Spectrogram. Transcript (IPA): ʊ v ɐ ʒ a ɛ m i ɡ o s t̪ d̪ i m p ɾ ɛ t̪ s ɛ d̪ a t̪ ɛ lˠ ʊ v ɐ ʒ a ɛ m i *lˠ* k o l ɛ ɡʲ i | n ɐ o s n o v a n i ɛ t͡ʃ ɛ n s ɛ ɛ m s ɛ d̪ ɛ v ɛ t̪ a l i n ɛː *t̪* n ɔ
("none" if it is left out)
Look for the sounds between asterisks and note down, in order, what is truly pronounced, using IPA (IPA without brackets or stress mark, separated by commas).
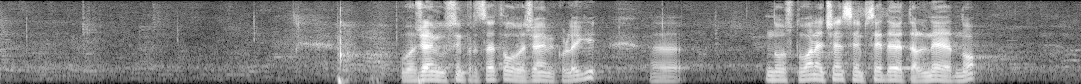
none, d̪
